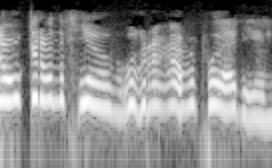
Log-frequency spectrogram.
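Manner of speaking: very high-pitched cartoon mouse voice. Asked by someone to pull out the impression, answer in a Mickey Mouse voice. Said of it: "pull out the Mickey Mouse voice".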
